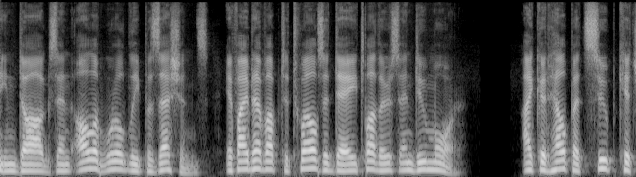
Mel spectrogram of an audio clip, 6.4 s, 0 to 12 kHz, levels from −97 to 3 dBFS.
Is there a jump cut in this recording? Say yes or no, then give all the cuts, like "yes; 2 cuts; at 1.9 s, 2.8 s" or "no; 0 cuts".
yes; 6 cuts; at 1.0 s, 2.2 s, 2.5 s, 3.2 s, 3.6 s, 4.9 s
